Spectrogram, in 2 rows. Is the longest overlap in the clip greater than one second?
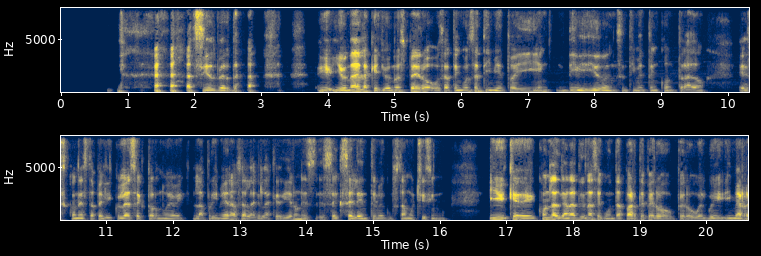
No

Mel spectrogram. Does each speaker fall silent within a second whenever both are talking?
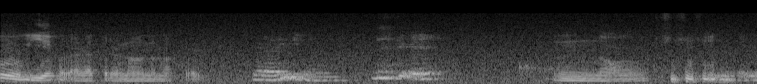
Yes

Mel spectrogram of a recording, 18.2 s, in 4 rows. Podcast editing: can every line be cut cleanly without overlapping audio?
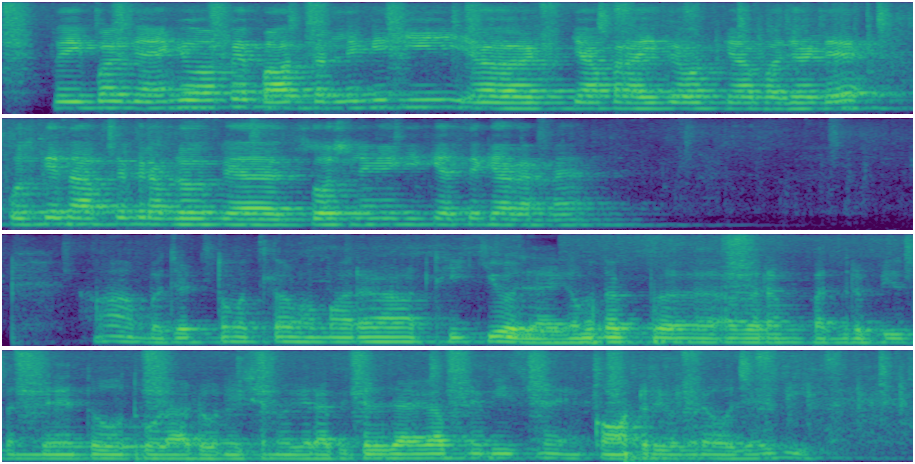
Yes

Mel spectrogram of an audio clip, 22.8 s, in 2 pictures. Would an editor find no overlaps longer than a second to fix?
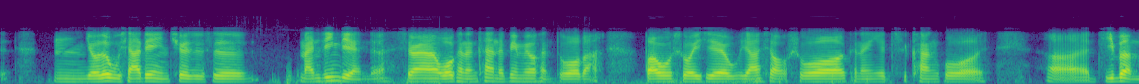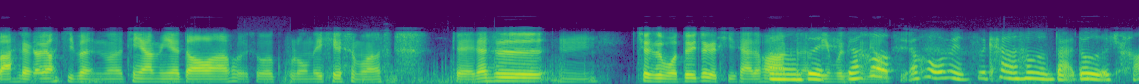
No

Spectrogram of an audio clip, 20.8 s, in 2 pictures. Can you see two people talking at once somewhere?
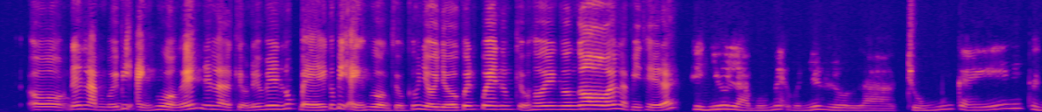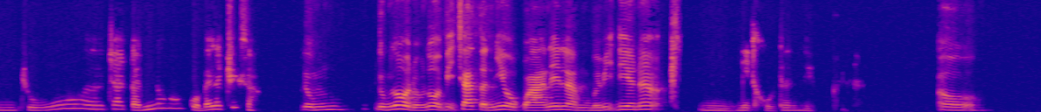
No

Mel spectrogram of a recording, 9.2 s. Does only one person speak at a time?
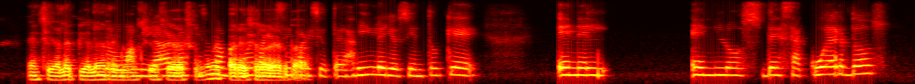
No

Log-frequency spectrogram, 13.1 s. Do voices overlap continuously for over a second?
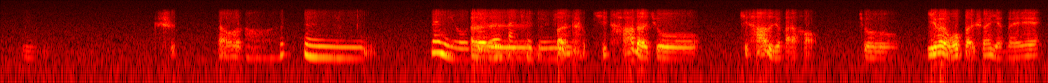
Yes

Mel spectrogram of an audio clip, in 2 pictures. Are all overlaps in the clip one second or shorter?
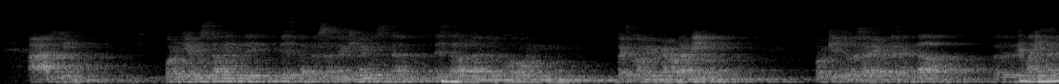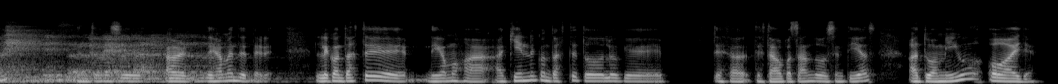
No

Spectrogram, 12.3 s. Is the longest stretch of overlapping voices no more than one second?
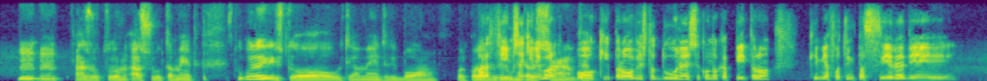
No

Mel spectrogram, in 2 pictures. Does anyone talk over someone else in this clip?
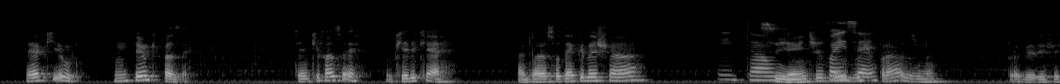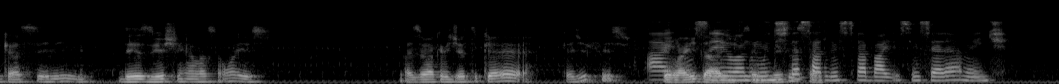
Yes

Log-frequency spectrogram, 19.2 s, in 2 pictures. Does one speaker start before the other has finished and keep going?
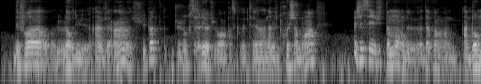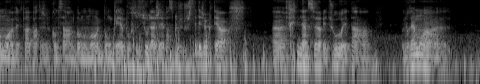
No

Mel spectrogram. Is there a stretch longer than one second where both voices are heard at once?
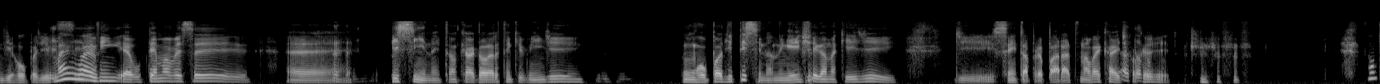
No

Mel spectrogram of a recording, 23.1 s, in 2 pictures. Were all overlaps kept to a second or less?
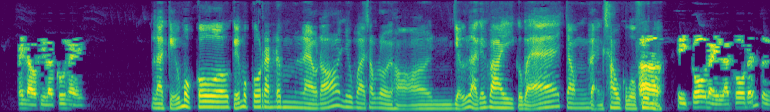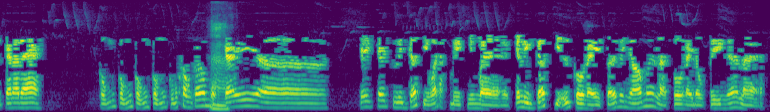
Yes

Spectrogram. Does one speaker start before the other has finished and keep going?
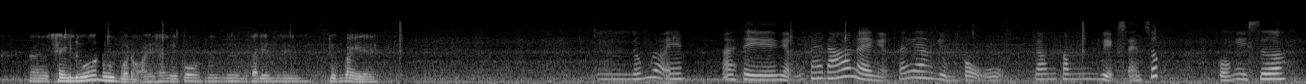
No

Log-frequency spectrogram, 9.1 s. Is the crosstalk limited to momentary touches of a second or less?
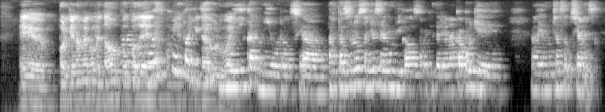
No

